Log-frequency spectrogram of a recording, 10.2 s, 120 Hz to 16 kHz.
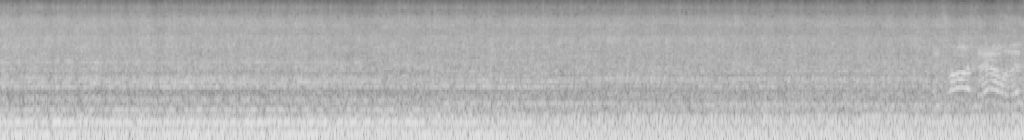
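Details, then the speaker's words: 1995 Dodge 5.9 Magnum V8 in 1951 Dodge dually, new Comp Cams Xtreme Energy 20-746-9 cam, 60lb injectors, GT45 turbo, engine hot: deep, steady idle about 850 with slight rhythmic cam lope, all cylinders firing evenly; healthy. "that's all eight that's one it's got a pretty good 850 yard again yeah it sounds pretty good"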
